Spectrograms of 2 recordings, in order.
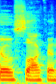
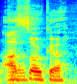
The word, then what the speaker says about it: Ahsoka: I'm just going to say Osaka now ahoka Ahsoka yeah I've been saying Osaka for so long man so it's just one of those things that I've said it so for wrong long I said it wrong for so long that it's hard for me to stop saying that every once in a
